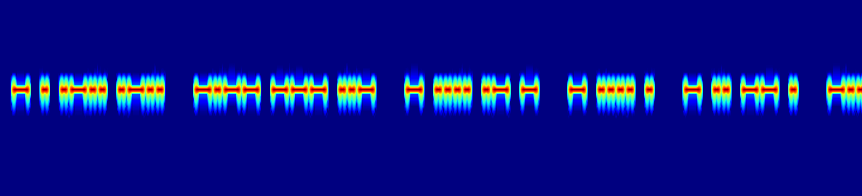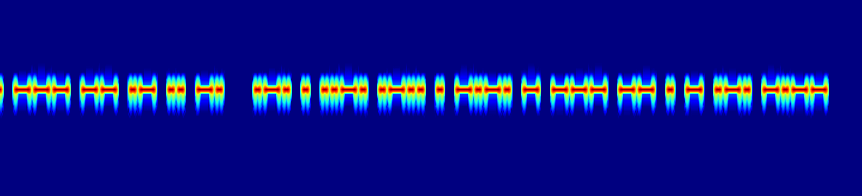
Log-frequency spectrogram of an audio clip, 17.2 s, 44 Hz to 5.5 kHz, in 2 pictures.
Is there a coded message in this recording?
Yes: Morse code from 0.2 to 16.9 s, heard as a keyed tone, about 25 wpm, 600 Hz. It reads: TELL YOU THAT THE TIME DOMAIN REFLECTOMETRY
